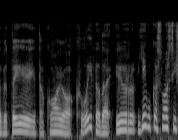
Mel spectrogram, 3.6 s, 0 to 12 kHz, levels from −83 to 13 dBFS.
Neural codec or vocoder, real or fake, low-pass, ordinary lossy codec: codec, 16 kHz, 16 kbps, FreqCodec, smaller model; fake; 7.2 kHz; AAC, 48 kbps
